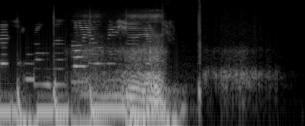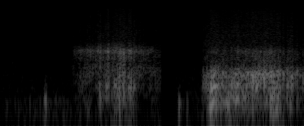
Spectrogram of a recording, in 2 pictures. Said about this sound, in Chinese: 他刚刚打了个呼噜，老响了，你们听到没有？我一停下来，他就不打了。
